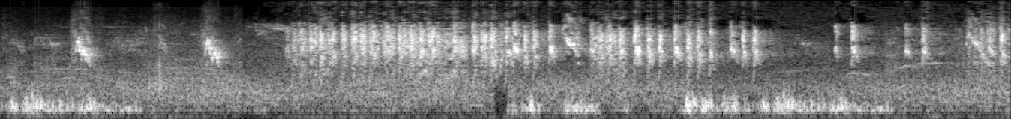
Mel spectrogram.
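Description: Sparrows chirp in a busy, overlapping chatter of short, high notes, several calls per second. Low, muffled thumps sound underneath.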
